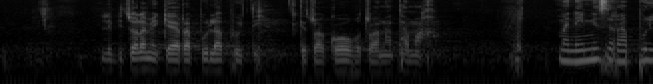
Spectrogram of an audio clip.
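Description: A young man speaks into a microphone, heard through loudspeakers in a large echoing hall.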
